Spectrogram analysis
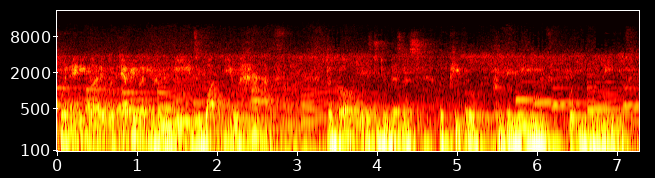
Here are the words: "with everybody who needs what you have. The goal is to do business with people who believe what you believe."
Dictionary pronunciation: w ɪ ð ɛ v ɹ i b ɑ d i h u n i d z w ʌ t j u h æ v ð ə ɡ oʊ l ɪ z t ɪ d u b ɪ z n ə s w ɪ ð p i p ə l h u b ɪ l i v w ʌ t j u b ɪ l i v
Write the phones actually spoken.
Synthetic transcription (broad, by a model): w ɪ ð ɛ v ɹ i b ɑ d i h u n i d z w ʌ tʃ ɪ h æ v ð ə ɡ oʊ l ɪ z t ɪ d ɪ b ɪ z n ə s w ɪ ð p i p l h u b ɪ l i v w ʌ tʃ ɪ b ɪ l i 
